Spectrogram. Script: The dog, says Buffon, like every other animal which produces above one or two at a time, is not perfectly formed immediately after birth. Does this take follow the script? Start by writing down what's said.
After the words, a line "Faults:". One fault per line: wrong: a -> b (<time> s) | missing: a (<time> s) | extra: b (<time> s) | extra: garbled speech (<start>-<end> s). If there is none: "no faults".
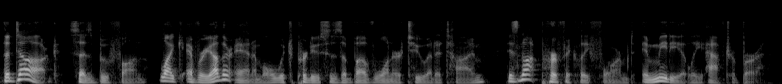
The dog, says Buffon, like every other animal which produces above one or two at a time, is not perfectly formed immediately after birth.
Faults:
no faults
